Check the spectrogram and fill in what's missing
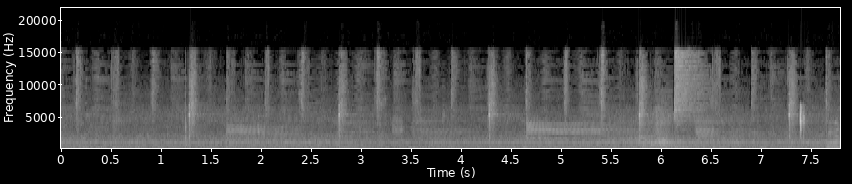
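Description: A car drives north along Highway 97, its steady road and engine drone continuous throughout, with faint intermittent clicks and ticks over the hum.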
